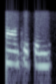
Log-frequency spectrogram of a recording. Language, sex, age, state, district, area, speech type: Telugu, female, 18-30, Telangana, Sangareddy, rural, conversation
